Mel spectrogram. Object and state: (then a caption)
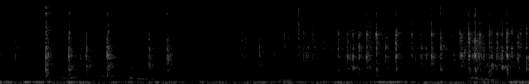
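Plastic computer keyboard. Fingertips tap and click the keys of a hollow black plastic computer keyboard held up close in dim light. Sharp, bright clicks start out spaced and irregular, then speed up into denser, busier tapping over a faint low hum.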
